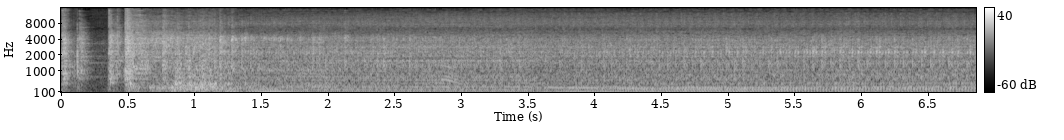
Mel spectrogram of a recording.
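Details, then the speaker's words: Kubota D722 diesel in a Kubota 1860 hydrostatic tractor with 768 hours, cold start after sitting 6 months, glow plug preheated first: cranks briefly, fires quickly and settles into a steady, even idle with no misses or knocks; a healthy start. "not running for 6 months, that's how hard it is to start this thing. Not bad, eh?"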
